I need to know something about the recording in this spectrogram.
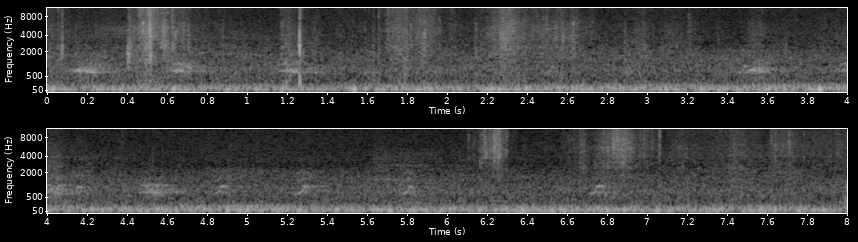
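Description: Footsteps through dry grass, a few scattered crunching steps over a low steady rumble.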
